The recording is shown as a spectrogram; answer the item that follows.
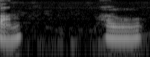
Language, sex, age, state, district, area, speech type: Assamese, female, 60+, Assam, Dibrugarh, rural, spontaneous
